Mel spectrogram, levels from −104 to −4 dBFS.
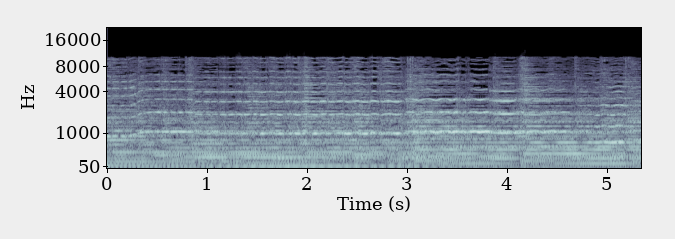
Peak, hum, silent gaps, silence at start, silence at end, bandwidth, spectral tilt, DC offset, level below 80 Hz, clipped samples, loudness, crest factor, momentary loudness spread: -10 dBFS; none; none; 0 s; 0 s; 11 kHz; -3 dB/octave; under 0.1%; -40 dBFS; under 0.1%; -24 LUFS; 14 dB; 5 LU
